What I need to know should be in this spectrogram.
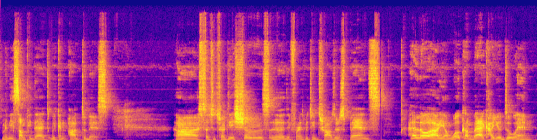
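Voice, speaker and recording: Slow, gravelly Italian-accented teacher. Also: male voice, a little high, fairly bright tone. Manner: patient, repeats and restarts while explaining. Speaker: English teacher. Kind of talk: live-stream English lesson.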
